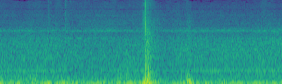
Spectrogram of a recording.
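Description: Factory ambience: steady low machinery rumble, with one sharp knock about a second in and a lighter knock just after it.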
